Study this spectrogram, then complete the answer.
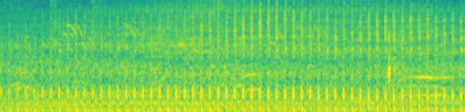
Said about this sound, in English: This boat going by, out on the Ganges.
